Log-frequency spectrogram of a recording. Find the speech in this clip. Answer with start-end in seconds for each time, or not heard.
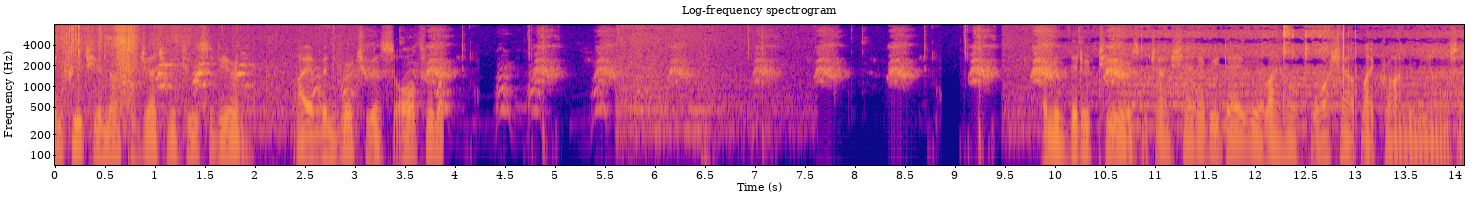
0.0-3.9, 9.8-14.0.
